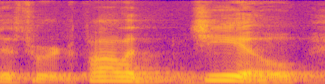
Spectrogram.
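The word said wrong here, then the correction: apologia (ἀπολογία): or apologia. Apologia is better pronounced. Apologia. And it probably sounds very much like apology.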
